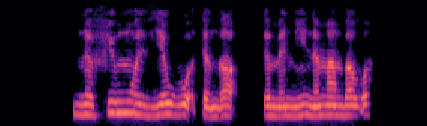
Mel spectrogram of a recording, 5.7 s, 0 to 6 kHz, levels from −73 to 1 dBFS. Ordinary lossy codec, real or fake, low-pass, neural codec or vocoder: MP3, 32 kbps; fake; 5.4 kHz; codec, 16 kHz, 4.8 kbps, FACodec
